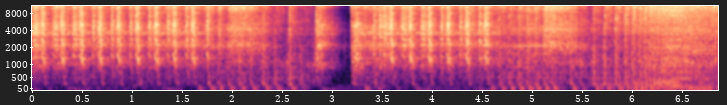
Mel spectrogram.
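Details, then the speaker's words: 1998 Suzuki GN 125 single-cylinder, first start after recommissioning with a new battery: it catches on the first try, dips briefly, then settles into an even, steady thump at idle; charging reads 13.2 V; clean, healthy cold start. "Et nous avons un démarrage du premier coup. Si c'est pas beau."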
